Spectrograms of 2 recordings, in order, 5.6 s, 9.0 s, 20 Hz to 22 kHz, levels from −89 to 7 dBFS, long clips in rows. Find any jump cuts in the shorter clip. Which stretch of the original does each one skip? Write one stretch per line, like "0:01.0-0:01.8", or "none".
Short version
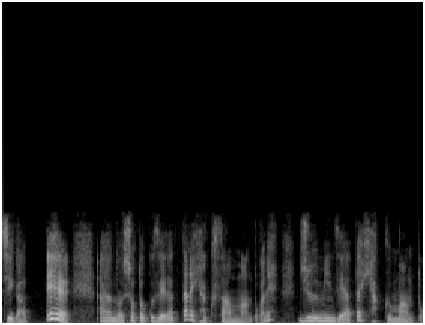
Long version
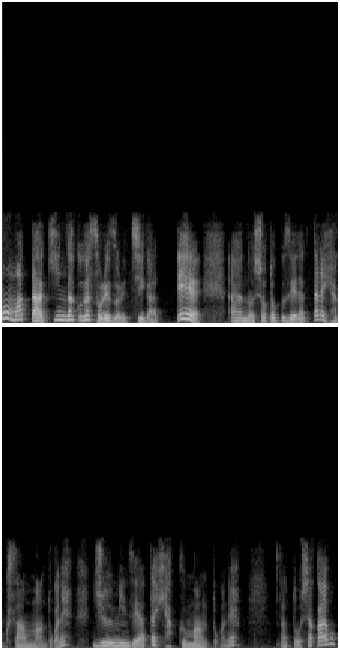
none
